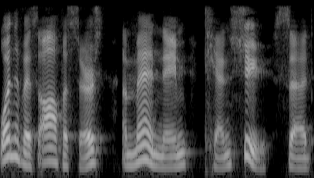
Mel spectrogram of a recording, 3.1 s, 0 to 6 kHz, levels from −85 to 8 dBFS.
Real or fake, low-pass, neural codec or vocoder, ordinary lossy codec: fake; 5.4 kHz; codec, 16 kHz, 16 kbps, FunCodec, trained on Chinese and English, 50 frames a second; MP3, 48 kbps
